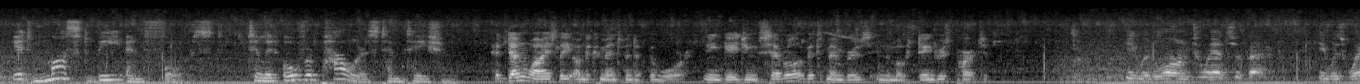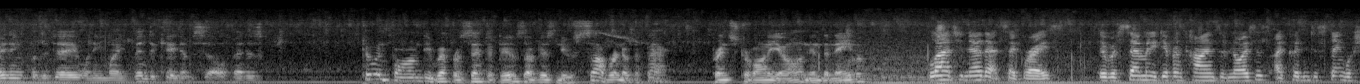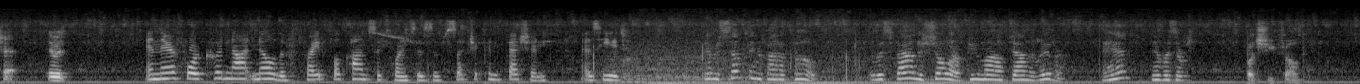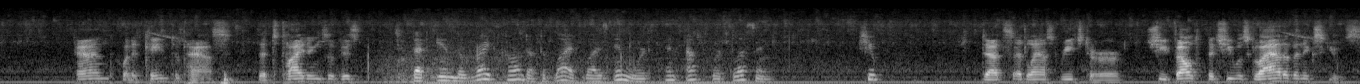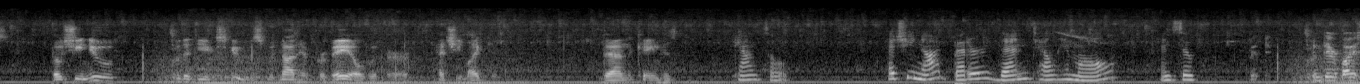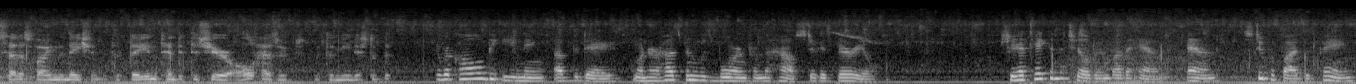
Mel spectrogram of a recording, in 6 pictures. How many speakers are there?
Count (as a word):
nine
